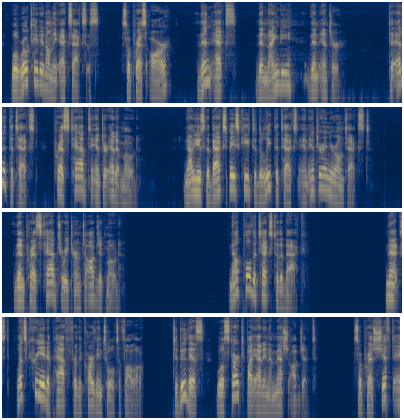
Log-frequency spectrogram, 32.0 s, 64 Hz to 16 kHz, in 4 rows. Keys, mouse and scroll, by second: 2.9 r, 9.4 Tab, 11.3 BackSpace, 11.6 BackSpace, 11.8 BackSpace, 12.1 BackSpace, 13.2-15.4 typing, 16.8 Tab, 21.7 click, 31.4 shift+a.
